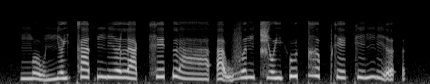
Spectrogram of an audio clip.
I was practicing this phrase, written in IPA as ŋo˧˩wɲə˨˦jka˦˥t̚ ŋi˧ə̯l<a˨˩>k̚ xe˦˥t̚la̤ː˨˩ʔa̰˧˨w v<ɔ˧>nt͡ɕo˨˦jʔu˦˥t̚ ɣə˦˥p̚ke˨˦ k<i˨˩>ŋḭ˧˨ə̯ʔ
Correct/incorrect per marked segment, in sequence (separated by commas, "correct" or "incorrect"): correct, incorrect, incorrect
